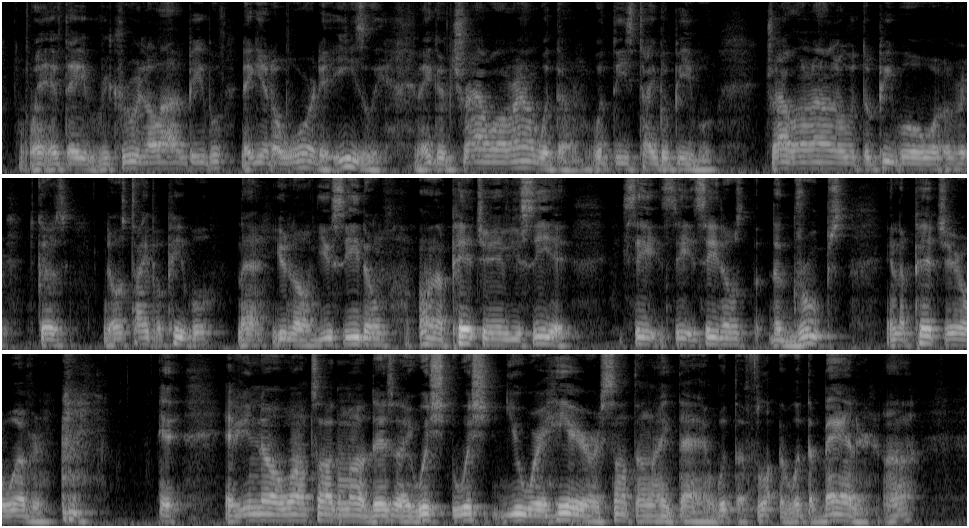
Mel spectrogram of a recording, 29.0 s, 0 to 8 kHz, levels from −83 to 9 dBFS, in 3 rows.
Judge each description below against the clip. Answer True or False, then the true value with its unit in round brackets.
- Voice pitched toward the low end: True (100 Hz)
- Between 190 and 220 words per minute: False (175 wpm)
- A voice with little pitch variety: True (2.3 semitones)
